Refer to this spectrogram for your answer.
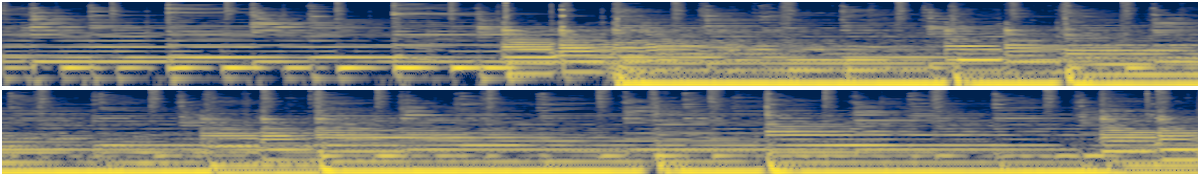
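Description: Only music is heard, a strummed guitar with a deep steady bass and no animal calls.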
